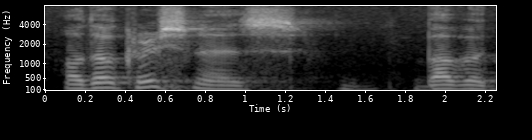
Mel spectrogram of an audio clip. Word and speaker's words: Krishna: in the shuis that Krishna appears on the last syllable of his name so when you say Krishna you say Krish he's not there yet and when you say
